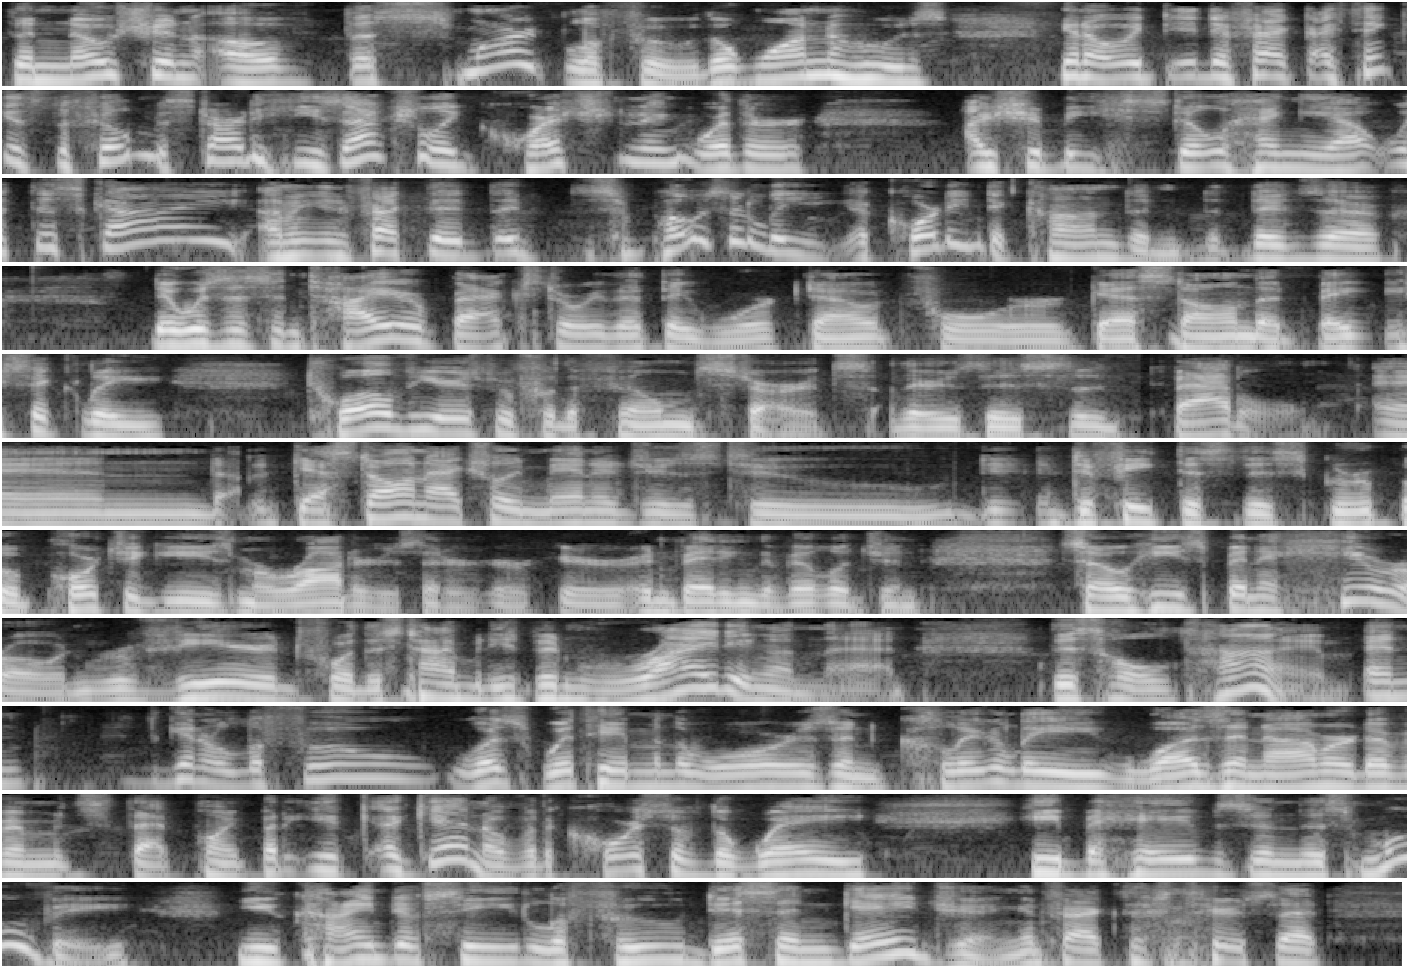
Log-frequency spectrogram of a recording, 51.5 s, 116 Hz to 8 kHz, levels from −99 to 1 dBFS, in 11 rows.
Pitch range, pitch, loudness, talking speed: 120-170 Hz, 145 Hz, -20 LUFS, 175 wpm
